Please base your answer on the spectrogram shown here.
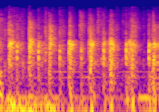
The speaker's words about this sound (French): Les amis, déjà, on peut applaudir l'entrée de Crystal.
